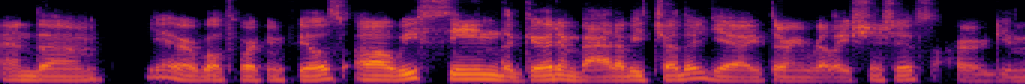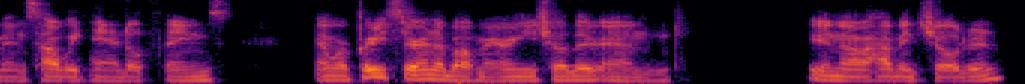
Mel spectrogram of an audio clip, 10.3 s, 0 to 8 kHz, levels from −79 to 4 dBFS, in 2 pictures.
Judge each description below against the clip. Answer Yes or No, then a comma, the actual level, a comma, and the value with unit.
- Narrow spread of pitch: No, average, 3.2 semitones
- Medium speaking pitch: No, low, 100 Hz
